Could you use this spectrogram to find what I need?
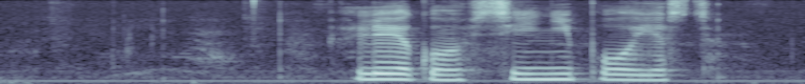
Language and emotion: Russian, neutral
